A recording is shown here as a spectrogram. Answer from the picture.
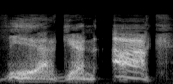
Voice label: Vrykul Female Warrior Greeting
